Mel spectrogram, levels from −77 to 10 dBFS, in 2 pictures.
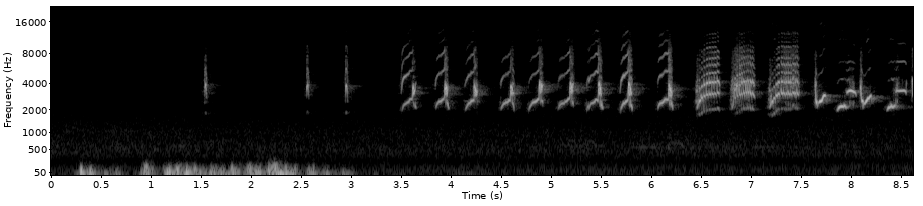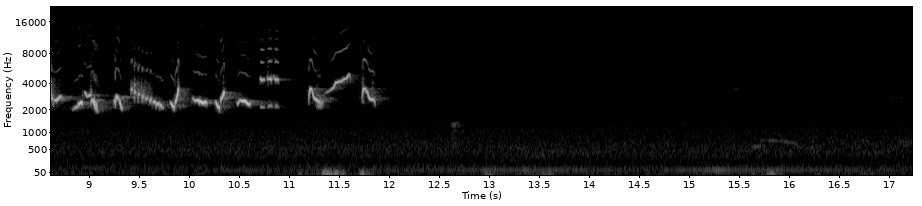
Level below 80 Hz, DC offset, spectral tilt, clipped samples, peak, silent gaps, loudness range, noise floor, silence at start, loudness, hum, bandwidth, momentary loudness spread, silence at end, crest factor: -42 dBFS; under 0.1%; 1 dB/octave; under 0.1%; -6 dBFS; none; 12 LU; -63 dBFS; 0.3 s; -20 LUFS; none; 14 kHz; 20 LU; 5.35 s; 20 dB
